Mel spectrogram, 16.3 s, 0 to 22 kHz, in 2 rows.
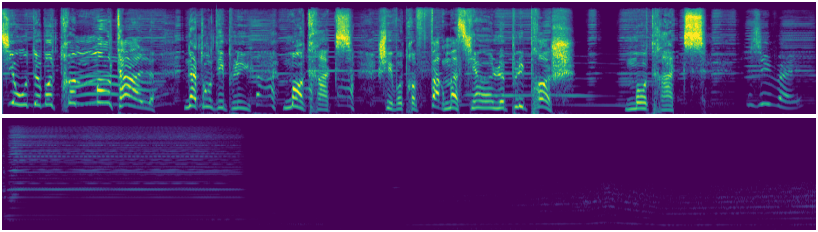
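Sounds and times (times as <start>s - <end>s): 
laughter: 0.0s - 7.3s
speech: 0.0s - 8.1s
Cobalt SS sports car 2.4-litre Ecotec four-cylinder engine revving: 10.6s - 16.2s.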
